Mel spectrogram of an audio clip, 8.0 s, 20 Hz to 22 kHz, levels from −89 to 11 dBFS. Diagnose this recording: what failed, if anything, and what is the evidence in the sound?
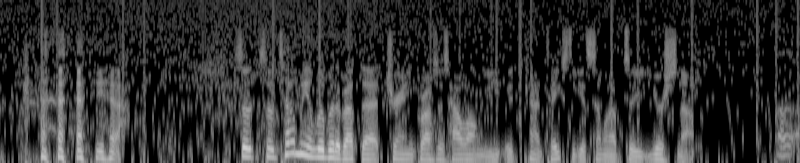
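Overdone noise removal, present throughout the speech, points to the call-processing stage, where a noise suppressor was run far too aggressively. The background between phrases drops away and breaks up into twinkling specks. The suppressor pushes individual frequency bands down or out whenever their level sits near its noise estimate, so quiet consonants and soft harmonics are stripped along with the noise.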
